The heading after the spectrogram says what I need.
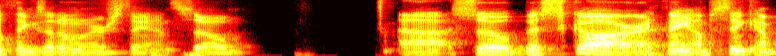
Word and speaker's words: Beskar: Let's go with I think it's pronounced Biscar. Okay, Biscar.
